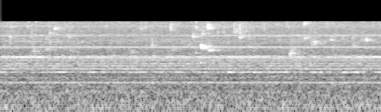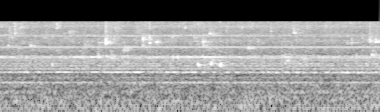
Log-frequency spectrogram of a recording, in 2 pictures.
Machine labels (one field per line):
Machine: pump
